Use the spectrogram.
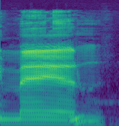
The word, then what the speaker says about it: Mahan: as I know, Barry Mahan only did the fairy tale segments. Barry Man. Who's Barry Man? That's how Barry it's pronounced. Man. Barry Man. Yeah, it's like Vince McMahon.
